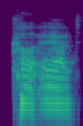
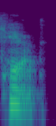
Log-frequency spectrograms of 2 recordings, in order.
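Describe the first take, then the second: First: The k gets an extra vowel before the rest. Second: The word is blended smoothly as one syllable. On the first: The speaker calls it wrong. "you don't say ka at" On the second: The speaker calls it right. "It's cat"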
